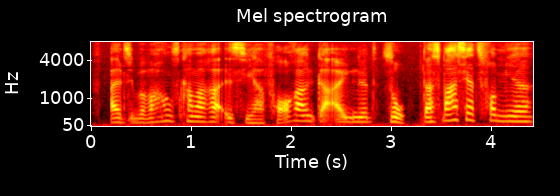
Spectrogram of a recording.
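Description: Here a man talks at a moderate pace with lively intonation. The sound is dry with no echo, over a quiet background. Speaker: wildlife camera reviewer. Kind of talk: product review vlog. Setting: outdoors in the woods. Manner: casual, with slips and restarts. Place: forest. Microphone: lapel.

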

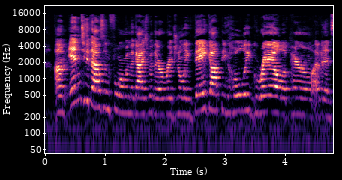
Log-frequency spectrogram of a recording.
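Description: A woman is talking. Her pace is very fast. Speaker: paranormal show fan vlogger. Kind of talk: casual vlog commentary. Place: home room. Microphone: camera far.

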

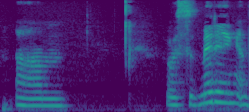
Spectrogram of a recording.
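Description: There is a somewhat breathy quality to this woman's voice. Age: 30s. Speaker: writer and university teacher; university teacher. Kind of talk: casual vlog monologue. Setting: university office. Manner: hesitant, many fillers. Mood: reflective, personal. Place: home room. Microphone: webcam.

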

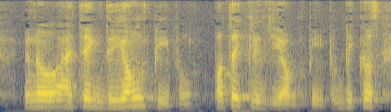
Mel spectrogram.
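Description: This woman speaks with a very deep, low pitch. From Belgium. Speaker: environmental policy director. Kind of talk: interview; interview answer. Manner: frequent fillers and repetitions. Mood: earnest, hopeful. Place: hall.

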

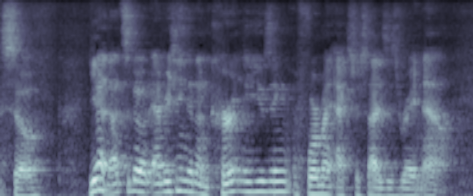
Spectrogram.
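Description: Audible room echo around a man's voice. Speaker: home fitness vlogger. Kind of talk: casual vlog chat. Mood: upbeat, relaxed. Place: home room. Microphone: phone near.

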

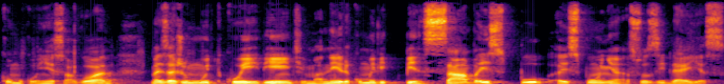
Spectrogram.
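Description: A man speaks with a Chinese accent. His voice is fairly low, with ordinary pitch variation. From China. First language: Chinese (speaking Portuguese). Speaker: professor. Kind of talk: recorded self-introduction. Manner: halting.

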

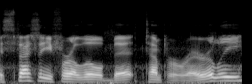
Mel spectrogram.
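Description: A man speaks at a fairly low pitch. The sound is dry, with no echo. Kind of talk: tutorial. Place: open country. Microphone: phone near.

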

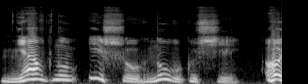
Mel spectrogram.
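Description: The speaker uses a natural reading voice. That voice carries the clip.

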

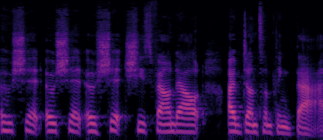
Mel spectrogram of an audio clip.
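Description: An animated woman's voice, very deep and low-pitched, at a moderate pace over a quiet background. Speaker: novelist and memoirist; guest. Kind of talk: casual interview conversation. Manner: animated, laughs often. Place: home room. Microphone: studio mic.

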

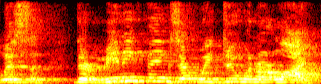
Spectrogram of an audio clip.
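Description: Strong room echo surrounds a man's voice. It is extremely high in pitch with a fairly bright tone.

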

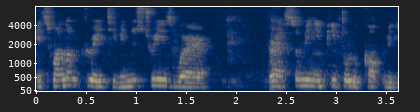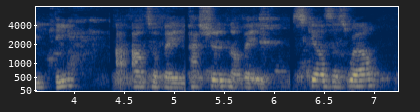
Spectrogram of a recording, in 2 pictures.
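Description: Noticeable background noise runs under a woman talking at a fairly quick pace. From France. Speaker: lawyer and podcast host. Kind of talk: interview conversation. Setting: in-person interview at a London club. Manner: hesitant with many fillers.

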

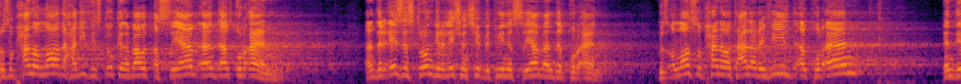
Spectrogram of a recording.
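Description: A man talks in a high voice at a moderate pace with ordinary pitch variation. Long, frequent pauses break his speech over a quiet background. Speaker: speaker. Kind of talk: sermon. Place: church. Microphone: studio mic.

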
